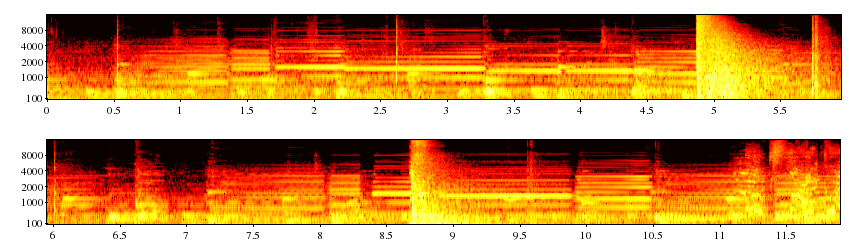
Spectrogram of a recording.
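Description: A steering wheel airbag, from a Landcruiser, bursts open with two sharp, loud bangs several seconds apart, heard over continuous background music.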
